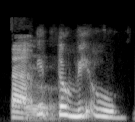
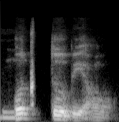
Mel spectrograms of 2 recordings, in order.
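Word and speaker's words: اتُّبِعُوا: Itu bukan itubiu. Itu utubiu. Utubiu.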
